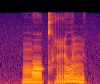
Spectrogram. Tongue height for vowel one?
mid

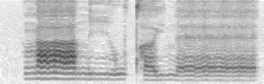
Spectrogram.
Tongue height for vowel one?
low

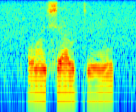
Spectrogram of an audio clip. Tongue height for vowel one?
mid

